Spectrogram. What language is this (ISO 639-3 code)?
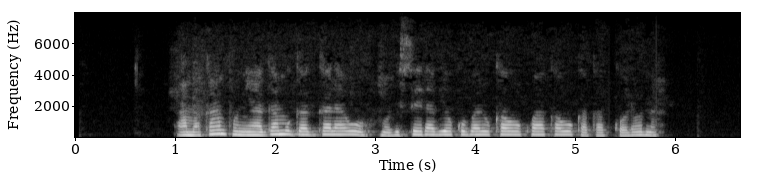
lug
